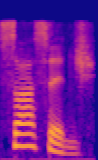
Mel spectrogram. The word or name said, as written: sausage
